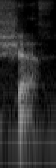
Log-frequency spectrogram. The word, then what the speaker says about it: chef: as an exception um most words that have ch that come directly from french like chef or chauffeur we'll use an sh sound um okay um so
